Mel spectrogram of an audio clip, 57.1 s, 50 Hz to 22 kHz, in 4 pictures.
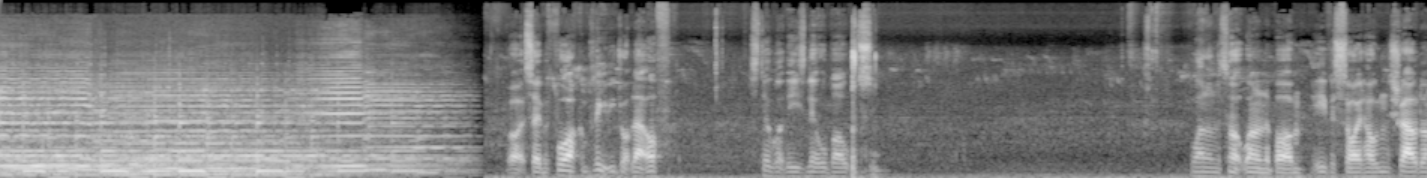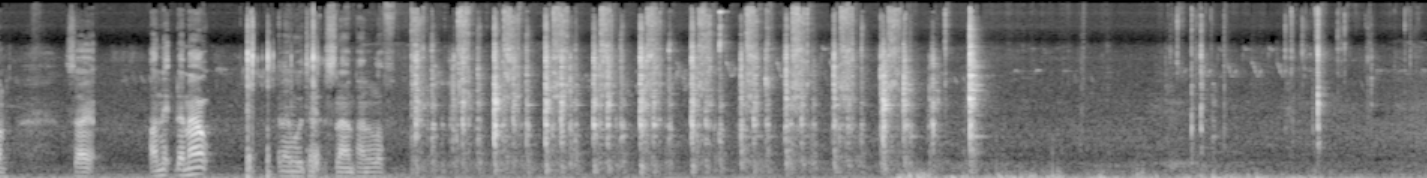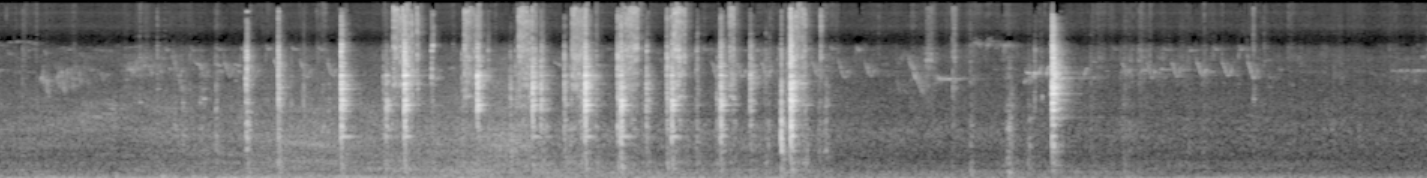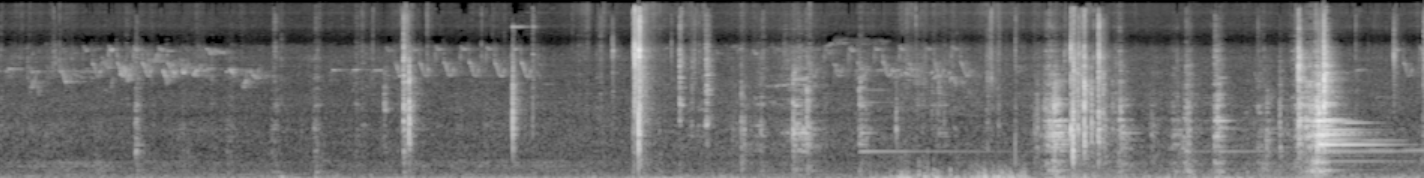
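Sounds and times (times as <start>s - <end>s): socket ratchet clicking: 18.4s - 24.1s, 31.0s - 36.7s.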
